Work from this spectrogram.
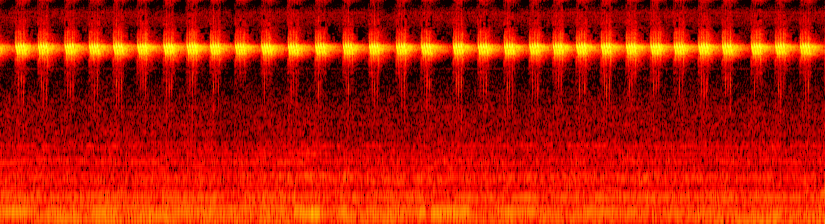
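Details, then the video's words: Jerabang cricket, a male, chirping nonstop with shrill, clean pulses about four per second, each note swelling then cut off, over a quiet background. "Bunyi Suara Jangkrik Jerabang Nyaring dan Jernih"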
